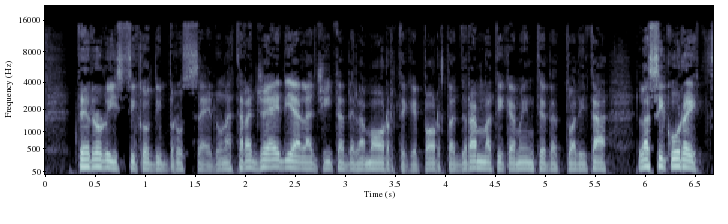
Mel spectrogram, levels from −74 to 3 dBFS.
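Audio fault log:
1.16–3.08 s, drift correction step: the speech abruptly plays about 6% fast and sits 103 cents (roughly a semitone) sharp for nearly two seconds, then snaps straight back to normal rate. Speed and pitch jump together in one step. This is likely clock-matching software changing its playback rate once to drain or refill a buffer. Wow or flutter would waver gradually, and a pitch-only shift would leave the timing untouched.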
